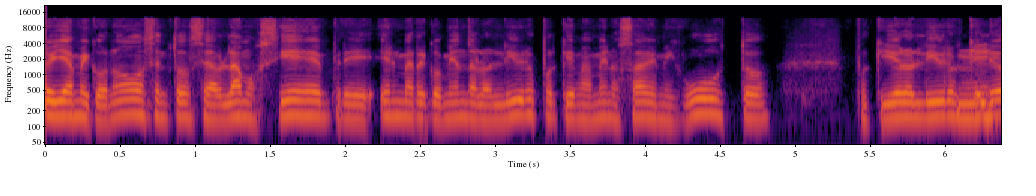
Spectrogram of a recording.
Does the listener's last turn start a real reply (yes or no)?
no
